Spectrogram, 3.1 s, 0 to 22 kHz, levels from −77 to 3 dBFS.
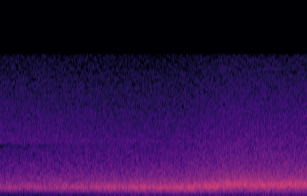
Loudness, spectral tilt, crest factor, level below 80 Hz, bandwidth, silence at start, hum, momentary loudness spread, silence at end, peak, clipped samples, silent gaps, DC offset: -35 LUFS; 1 dB/octave; 16 dB; -84 dBFS; 16 kHz; 0 s; none; 6 LU; 0 s; -22 dBFS; under 0.1%; none; under 0.1%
